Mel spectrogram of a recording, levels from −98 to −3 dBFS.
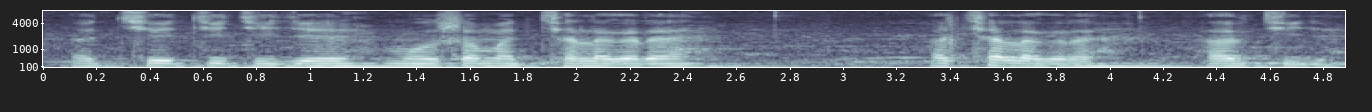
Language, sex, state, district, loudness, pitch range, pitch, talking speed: Hindi, male, Maharashtra, Gondia, -17 LUFS, 120-130 Hz, 125 Hz, 170 wpm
